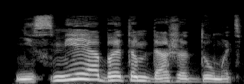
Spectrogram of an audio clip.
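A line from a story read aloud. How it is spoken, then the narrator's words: Grumbling. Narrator (Russian): проворчала герцогиня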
